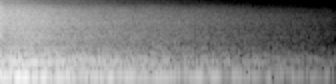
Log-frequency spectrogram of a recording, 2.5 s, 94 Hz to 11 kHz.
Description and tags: Power rock snare processed with cool edit 96 reverb.
drum, free, sample, snare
